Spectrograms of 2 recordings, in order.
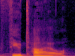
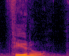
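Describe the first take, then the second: First: The word is said in a British accent. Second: The word is said in a plain American accent.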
